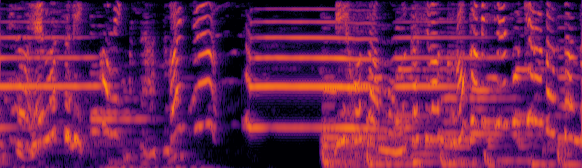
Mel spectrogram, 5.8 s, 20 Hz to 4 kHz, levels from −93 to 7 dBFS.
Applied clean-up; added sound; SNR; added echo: classical method WPE with log-MMSE.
